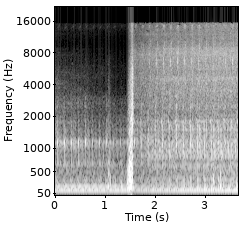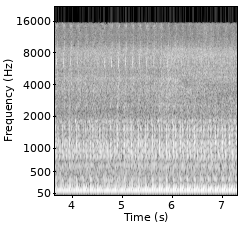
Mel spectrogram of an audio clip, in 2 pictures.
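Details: Twin-turbo Toyota Supra at idle: a steady engine note with a light, regular tapping riding over it; piston slap is suspected but the source is not confirmed.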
